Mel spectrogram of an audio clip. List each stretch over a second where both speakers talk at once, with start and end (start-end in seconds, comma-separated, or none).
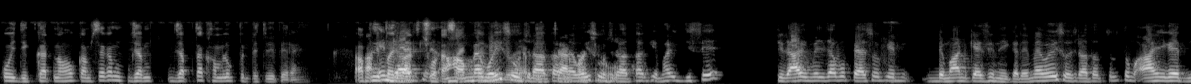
3.7-6.4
